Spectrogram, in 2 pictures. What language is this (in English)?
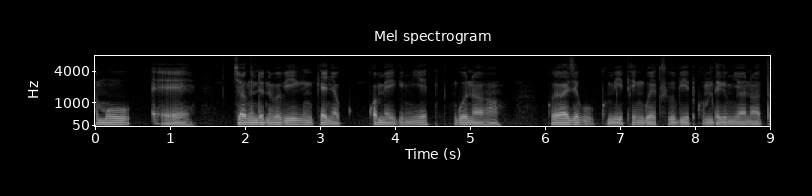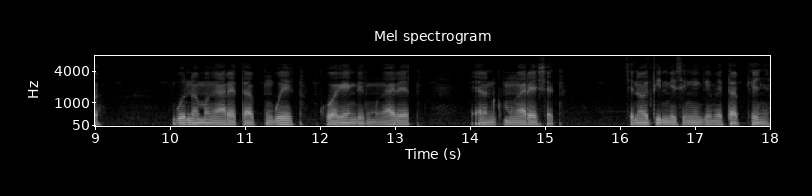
Kalenjin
